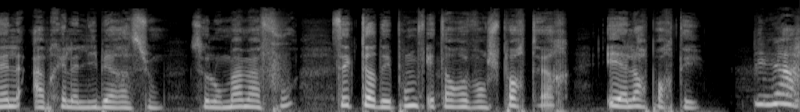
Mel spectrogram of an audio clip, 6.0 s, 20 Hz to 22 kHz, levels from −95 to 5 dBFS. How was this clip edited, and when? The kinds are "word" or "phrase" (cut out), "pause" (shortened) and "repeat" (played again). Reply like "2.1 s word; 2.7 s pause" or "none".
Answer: 2.5 s word; 3.2 s word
